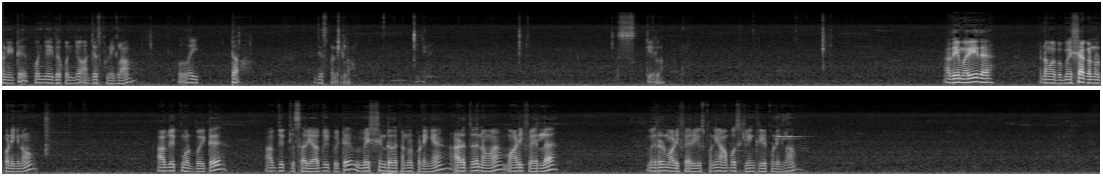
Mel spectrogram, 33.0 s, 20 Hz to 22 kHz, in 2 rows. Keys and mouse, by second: 2.2 s, 3.6 Escape, 5.2 Tab, 6.5 q, 7.9 a, 10.1 click, 10.1 s, 10.9 click, 11.5 middle click, 12.6 Tab, 13.8 click, 19.6-22.0 drag, 25.8-28.0 drag, 28.8-32.9 drag.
